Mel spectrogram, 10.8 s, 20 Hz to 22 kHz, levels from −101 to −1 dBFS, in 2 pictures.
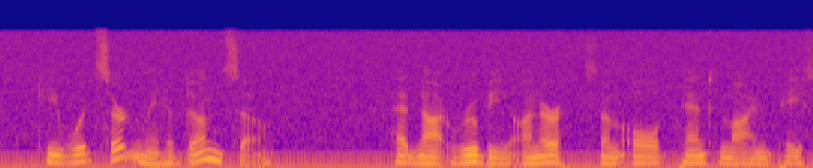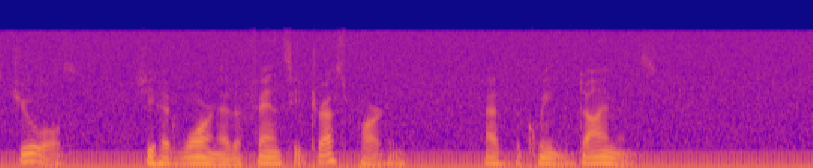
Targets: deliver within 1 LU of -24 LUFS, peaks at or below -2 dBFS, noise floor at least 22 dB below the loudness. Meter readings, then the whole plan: hum 60 Hz; highest harmonic 300 Hz; hum level -42 dBFS; noise floor -43 dBFS; noise floor target -54 dBFS; loudness -31.5 LUFS; peak level -12.5 dBFS; loudness target -24.0 LUFS
-> de-hum 60 Hz, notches 5; noise reduction 11 dB, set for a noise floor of -43 dBFS; trim +7.5 dB

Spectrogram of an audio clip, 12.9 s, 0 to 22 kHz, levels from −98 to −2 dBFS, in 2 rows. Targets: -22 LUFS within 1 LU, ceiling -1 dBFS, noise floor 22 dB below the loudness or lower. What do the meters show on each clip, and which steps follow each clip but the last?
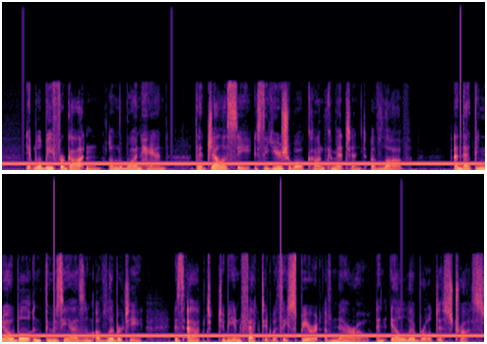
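clicks found 6; steady tone 940 Hz; tone level -30 dBFS; loudness -28.0 LUFS; peak level -9.0 dBFS; loudness target -22.0 LUFS
-> de-click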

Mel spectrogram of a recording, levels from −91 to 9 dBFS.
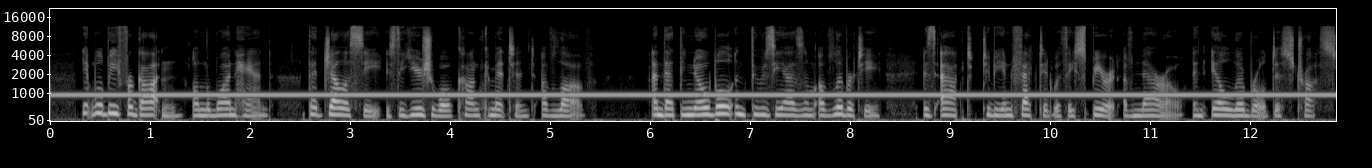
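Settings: clicks found 0; steady tone 940 Hz; tone level -30 dBFS
-> band-stop 940 Hz, Q 30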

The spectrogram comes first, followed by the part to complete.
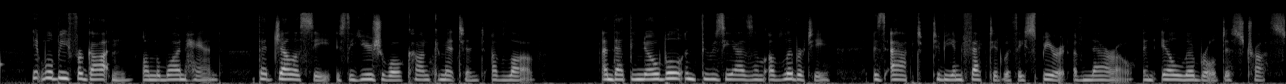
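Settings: steady tone not found; loudness -29.0 LUFS; peak level -11.0 dBFS; loudness target -22.0 LUFS
-> trim +7 dB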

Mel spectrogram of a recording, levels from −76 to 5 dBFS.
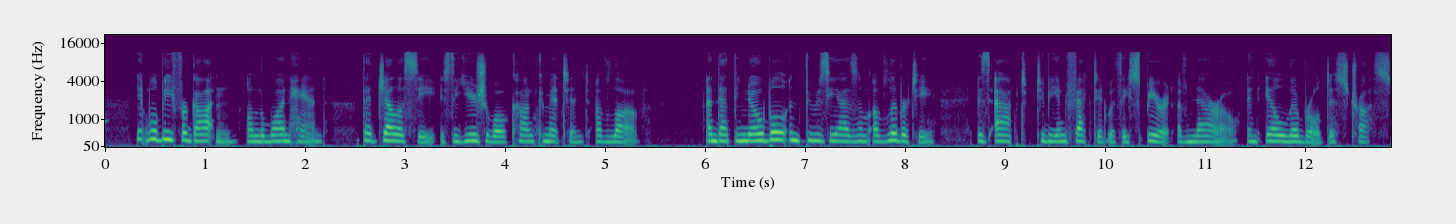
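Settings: loudness -22.0 LUFS; peak level -4.0 dBFS; noise floor -50 dBFS

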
